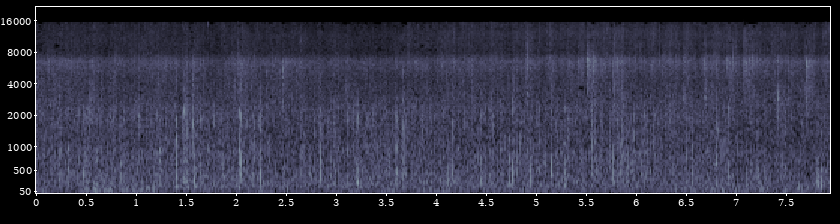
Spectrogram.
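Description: Heavy downpour: a steady rain hiss with many sharp drop splats and ticks scattered through it.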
